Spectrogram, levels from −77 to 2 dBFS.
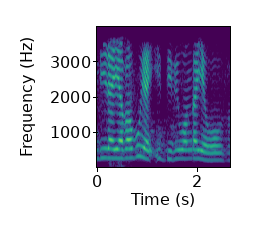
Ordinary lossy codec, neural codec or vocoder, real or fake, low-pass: MP3, 32 kbps; none; real; 3.6 kHz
